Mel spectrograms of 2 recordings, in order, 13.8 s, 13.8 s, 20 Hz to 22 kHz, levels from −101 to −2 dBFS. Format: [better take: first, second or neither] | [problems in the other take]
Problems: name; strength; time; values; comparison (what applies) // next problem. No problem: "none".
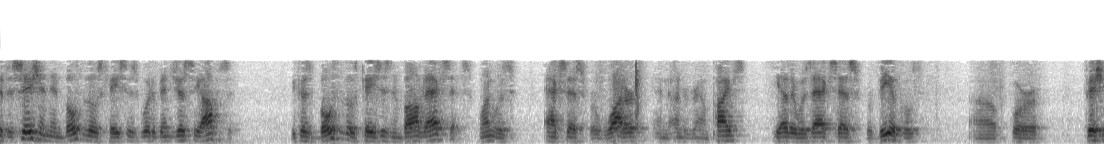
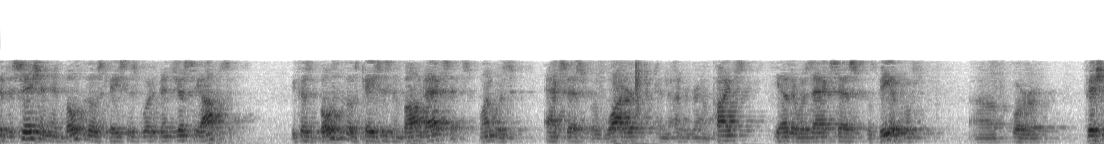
first | room echo; dies away in 0.8 s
